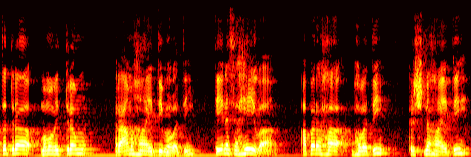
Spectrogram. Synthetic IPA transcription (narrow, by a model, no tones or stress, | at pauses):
t̪ɐt̪ɾɐmɐmɐmit̪ɾɐmɾaːmɐɦɐjit̪ibʱɐʋɐt̪it̪eːnɐsɐɦeːʋɐ̰ | ɐ̰pɐɾɐɦɐbʱɐʋɐt̪i | kɾɪʂɳɐɦɐit̪i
